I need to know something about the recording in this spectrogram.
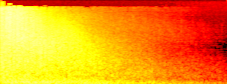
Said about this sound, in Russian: Грохотнула пушка, меня обдало горячим воздухом и оглушило даже через шлем и тактические наушники.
